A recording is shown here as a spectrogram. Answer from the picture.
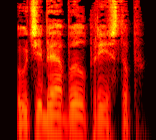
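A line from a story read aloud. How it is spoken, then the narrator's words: Gentle. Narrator (Russian): мягко пояснил он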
